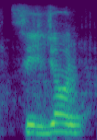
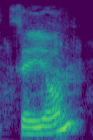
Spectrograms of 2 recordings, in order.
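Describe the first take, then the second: First: The first vowel is a close i sound. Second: The first vowel is an open e-like sound. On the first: "Si decimos sillón" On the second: "podrían a lo mejor entender una E ahí, pero seguirían entendiendo sillón"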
